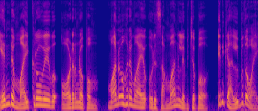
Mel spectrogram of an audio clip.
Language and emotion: Malayalam, surprised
